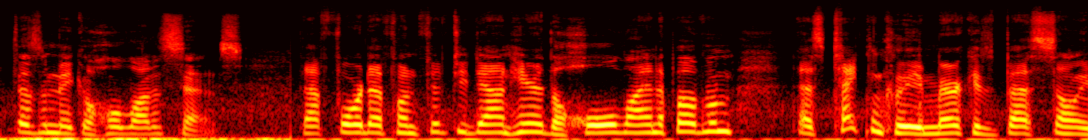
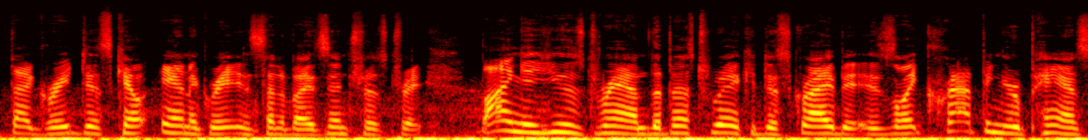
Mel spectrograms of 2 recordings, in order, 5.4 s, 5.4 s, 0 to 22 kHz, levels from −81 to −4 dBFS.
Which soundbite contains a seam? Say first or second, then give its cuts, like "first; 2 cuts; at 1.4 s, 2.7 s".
first; 1 cut; at 1.3 s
